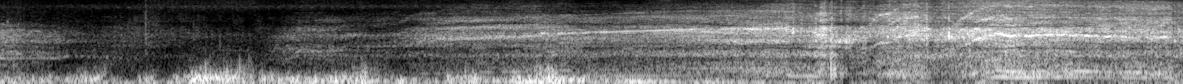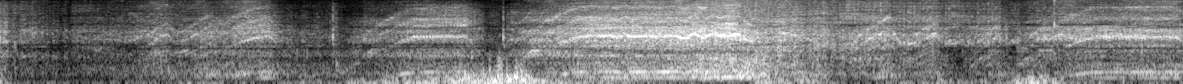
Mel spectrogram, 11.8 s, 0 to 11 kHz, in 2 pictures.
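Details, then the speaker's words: Infraction RC car on 8S with new Hobbywing Max 6 G2 1650kv combo, hard tire-burning runs: motor whine climbs and falls under throttle then sags and thins as power drops; ESC in low-voltage cutoff on drained batteries. "Oh yeah, now she's, see, I think it's in low voltage cutoff. Yeah, it is."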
